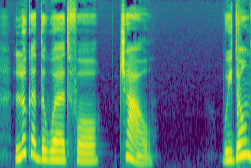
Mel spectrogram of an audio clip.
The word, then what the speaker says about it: ciao: Sometimes, you will see the letter E standing between the letter C and another vowel. In these cases, the letter E is actually silent. It's not there to be pronounced. It's only job is to tell you that the C must stay soft like the ch sound.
